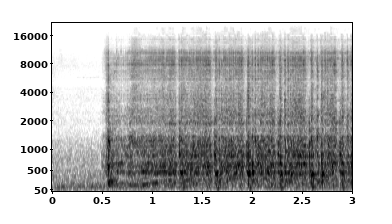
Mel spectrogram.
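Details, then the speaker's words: Craftsman mower that won't start, compression still 60 psi, tried outside without the air cleaner: starter spins the engine with steady chugging about three beats a second, never fires; carburetor suspected next. "all right clearly that was a no-go but worth the shot"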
